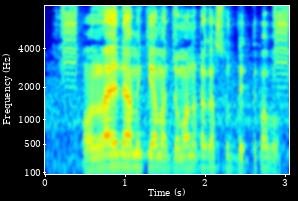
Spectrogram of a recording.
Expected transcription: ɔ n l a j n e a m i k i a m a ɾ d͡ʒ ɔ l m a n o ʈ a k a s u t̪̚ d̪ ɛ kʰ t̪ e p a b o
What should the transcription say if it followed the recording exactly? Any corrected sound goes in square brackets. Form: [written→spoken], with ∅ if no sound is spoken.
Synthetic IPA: ɔ n l a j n e a m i k i a m a ɾ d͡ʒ ɔ [l→∅] m a n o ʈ a k a s u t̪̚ d̪ [ɛ→e] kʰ t̪ e p a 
